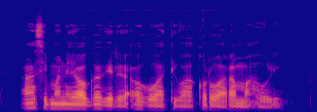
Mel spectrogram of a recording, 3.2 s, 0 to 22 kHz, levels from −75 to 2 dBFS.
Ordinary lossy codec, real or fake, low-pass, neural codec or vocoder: none; real; none; none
